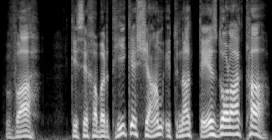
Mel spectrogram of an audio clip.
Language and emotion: Urdu, surprised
